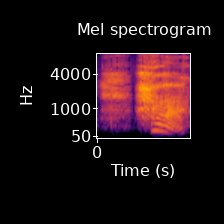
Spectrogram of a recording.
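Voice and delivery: long breathy exhale; weary sigh. A narrator's reading. Teacher giving up on Splat's questions, long sigh. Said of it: "Missus Wimpy Dimple sighed".

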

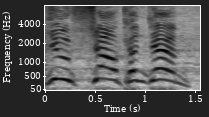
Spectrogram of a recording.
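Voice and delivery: high-pitched, impassioned proclamation; fervent preaching. Acted. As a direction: preach it at full force, building to a shouted praise. Preaching climax with praise.

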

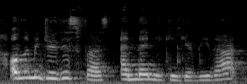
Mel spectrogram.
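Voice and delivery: high, loud, rushed eagerness to give back first; a people pleaser jumping in to return the favor; eager people pleaser. Retold or imitated. Imitating her old self rushing to repay a gift, high and loud. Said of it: "sitting back and being like".

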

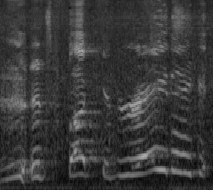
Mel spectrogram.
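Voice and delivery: high, drawn-out mock lament; mock tragic wail. Mourning a lost pet dodo, hammed-up high wail. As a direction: ham up the tragedy of the rain.

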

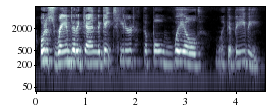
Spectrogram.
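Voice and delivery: usual speaking voice

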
